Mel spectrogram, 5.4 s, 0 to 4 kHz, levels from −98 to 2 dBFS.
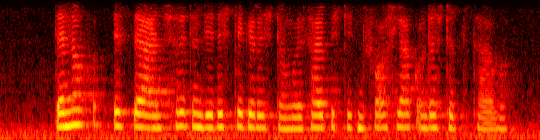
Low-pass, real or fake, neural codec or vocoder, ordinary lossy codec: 3.6 kHz; real; none; Opus, 16 kbps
